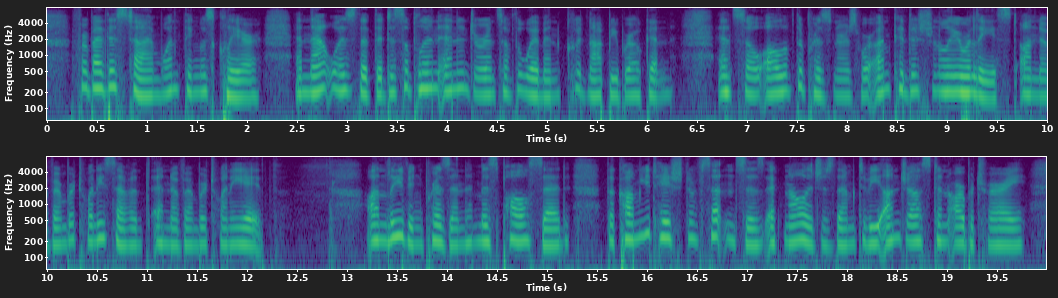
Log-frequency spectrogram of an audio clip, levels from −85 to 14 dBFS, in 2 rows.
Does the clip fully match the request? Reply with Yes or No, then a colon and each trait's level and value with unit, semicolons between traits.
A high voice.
Yes: high, 195 Hz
